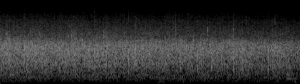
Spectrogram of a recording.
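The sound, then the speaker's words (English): A large crowd claps steadily to give the Lord a big clap, a dense, continuous wash of applause at even loudness for several seconds with no voices standing out. “Oh, you want to clap? Let's give the Lord a big clap.”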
